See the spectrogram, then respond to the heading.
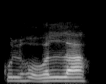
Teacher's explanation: یہ واللہ یہ الف بالکل نہیں پڑھا جائے گا، اس کی وجہ کہ لام کے اوپر نیکسٹ جو پہلا اگلا متحرک لام ہے اس کے اوپر شدہ ہے.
